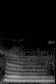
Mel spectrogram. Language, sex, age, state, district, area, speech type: Santali, female, 18-30, Jharkhand, Pakur, rural, spontaneous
